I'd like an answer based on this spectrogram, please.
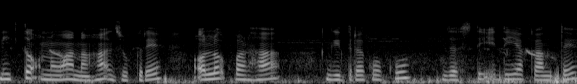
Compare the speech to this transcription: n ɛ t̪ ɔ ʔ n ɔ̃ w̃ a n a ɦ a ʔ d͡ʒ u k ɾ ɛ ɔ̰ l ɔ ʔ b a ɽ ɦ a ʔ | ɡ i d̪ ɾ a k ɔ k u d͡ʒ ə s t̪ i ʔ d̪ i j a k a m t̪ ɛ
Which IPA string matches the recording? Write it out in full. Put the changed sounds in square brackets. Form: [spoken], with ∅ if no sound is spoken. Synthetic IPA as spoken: n [i] t̪ ɔ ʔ n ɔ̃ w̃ a n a ɦ a ʔ d͡ʒ u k ɾ ɛ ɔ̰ l ɔ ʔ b a ɽ ɦ a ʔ | ɡ i d̪ ɾ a k ɔ k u d͡ʒ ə s t̪ i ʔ d̪ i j a k a [n] t̪ ɛ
